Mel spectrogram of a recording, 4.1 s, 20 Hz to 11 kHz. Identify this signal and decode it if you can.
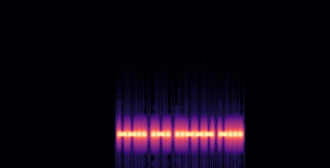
Morse code, heard as a keyed tone, about 40 wpm, 700 Hz. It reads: ZR2B
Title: DXCC-100 Call Signs - 4 Characters - Repeated 2x - 40wpm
